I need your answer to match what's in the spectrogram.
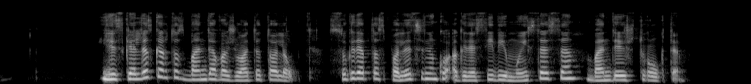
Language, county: Lithuanian, Kaunas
